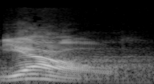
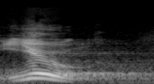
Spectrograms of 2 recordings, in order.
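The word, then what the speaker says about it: ewe: I want someone to explain to me how you pronounce the word E-W-E. As I traveled around the country, I heard people calling it yow.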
